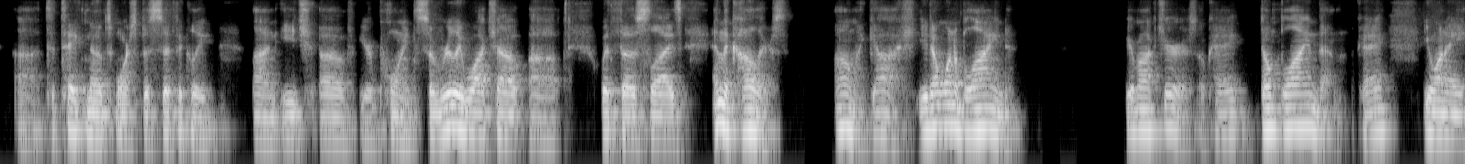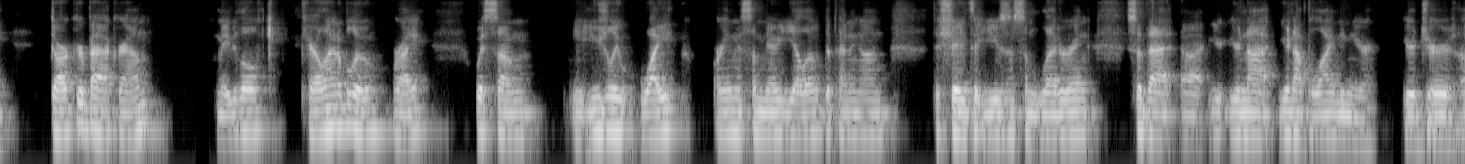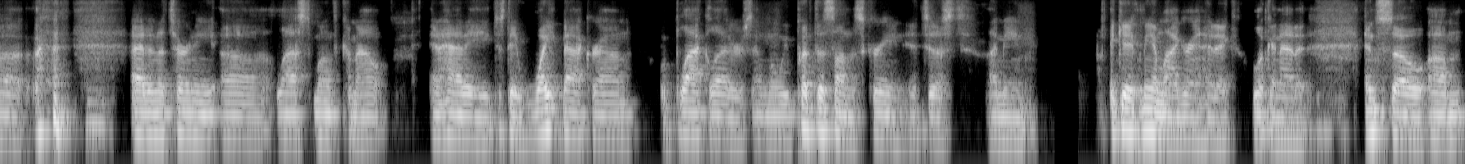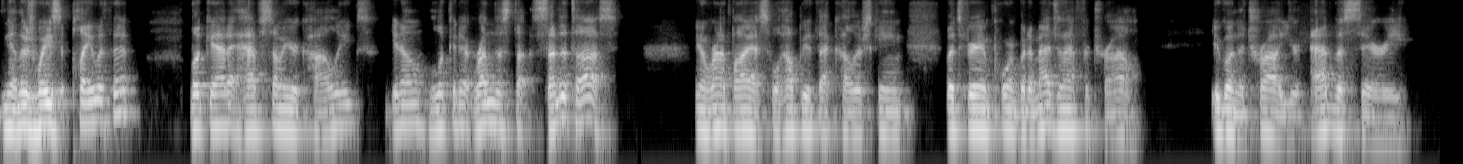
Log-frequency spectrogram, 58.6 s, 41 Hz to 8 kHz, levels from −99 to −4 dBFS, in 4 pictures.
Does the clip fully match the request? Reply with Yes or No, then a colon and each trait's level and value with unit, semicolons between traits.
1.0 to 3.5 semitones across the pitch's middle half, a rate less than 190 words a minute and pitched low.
Yes: average, 3.0 semitones; average, 180 wpm; low, 110 Hz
